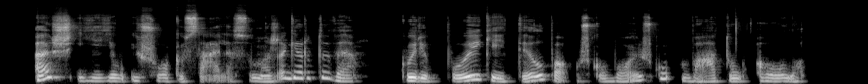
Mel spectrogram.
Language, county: Lithuanian, Vilnius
